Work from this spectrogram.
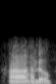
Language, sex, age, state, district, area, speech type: Urdu, male, 18-30, Jammu and Kashmir, Srinagar, rural, conversation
